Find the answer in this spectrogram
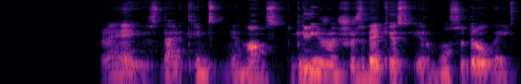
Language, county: Lithuanian, Klaipėda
